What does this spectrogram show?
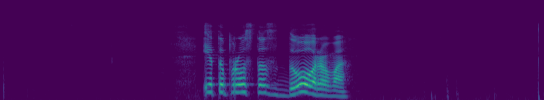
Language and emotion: Russian, positive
